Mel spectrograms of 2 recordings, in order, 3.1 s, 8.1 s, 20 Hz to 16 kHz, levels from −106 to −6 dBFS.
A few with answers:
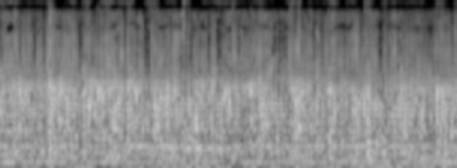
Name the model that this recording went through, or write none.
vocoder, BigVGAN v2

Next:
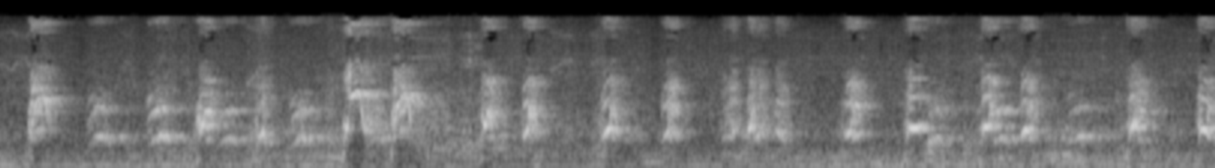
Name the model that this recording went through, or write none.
none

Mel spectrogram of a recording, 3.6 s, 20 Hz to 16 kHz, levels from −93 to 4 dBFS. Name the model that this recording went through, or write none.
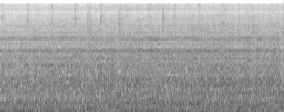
none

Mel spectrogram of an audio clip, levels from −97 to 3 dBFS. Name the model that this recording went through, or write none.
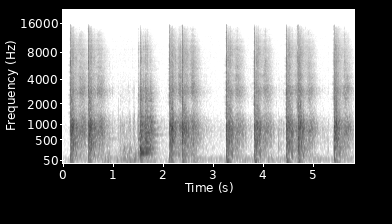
vocoder, BigVGAN v2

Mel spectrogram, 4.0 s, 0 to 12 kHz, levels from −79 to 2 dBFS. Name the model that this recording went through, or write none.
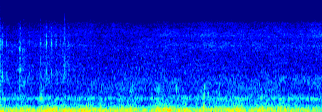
vocoder, BigVGAN v2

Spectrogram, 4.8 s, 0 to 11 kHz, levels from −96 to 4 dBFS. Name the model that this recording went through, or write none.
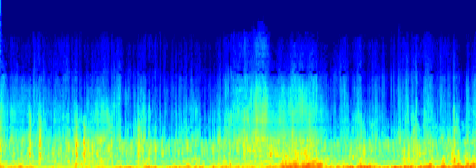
vocoder, BigVGAN v2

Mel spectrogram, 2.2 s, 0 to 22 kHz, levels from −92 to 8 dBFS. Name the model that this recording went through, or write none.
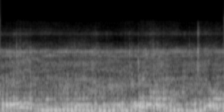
codec, SNAC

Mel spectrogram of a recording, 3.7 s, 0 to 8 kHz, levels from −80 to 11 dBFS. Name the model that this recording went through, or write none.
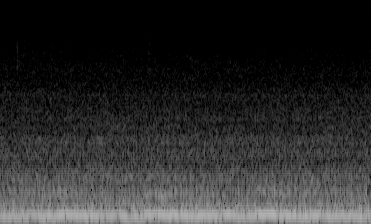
vocoder, Vocos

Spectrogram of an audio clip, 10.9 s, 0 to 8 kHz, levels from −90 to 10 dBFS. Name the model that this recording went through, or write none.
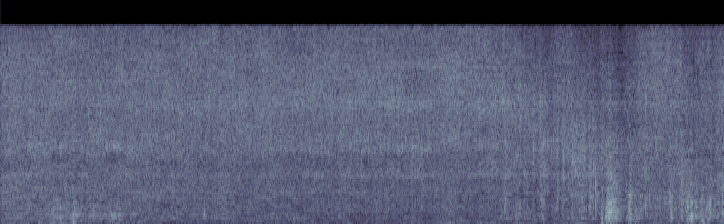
codec, SNAC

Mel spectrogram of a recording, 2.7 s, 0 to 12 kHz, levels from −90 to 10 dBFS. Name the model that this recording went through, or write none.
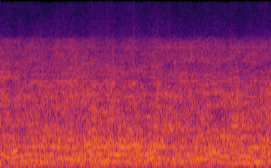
codec, SNAC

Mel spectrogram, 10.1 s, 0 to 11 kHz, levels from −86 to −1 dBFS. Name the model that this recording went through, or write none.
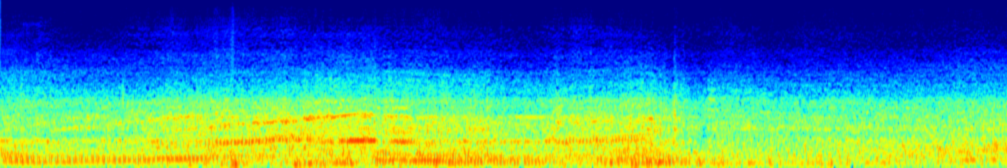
vocoder, BigVGAN v2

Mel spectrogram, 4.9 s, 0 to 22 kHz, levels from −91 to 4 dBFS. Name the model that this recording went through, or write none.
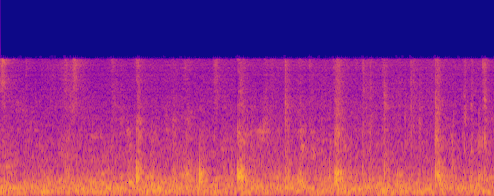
codec, DAC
